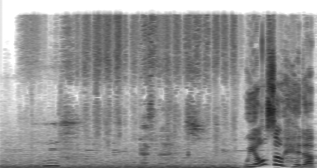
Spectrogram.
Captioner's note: rubbing hands together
